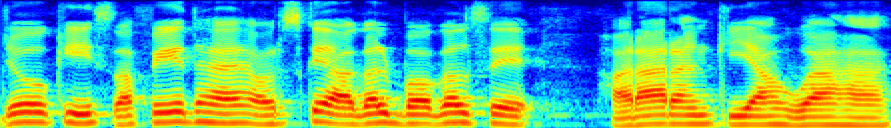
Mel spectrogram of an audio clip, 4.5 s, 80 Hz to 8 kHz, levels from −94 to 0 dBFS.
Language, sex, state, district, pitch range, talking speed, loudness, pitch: Hindi, male, Jharkhand, Garhwa, 140-170 Hz, 190 wpm, -14 LUFS, 150 Hz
